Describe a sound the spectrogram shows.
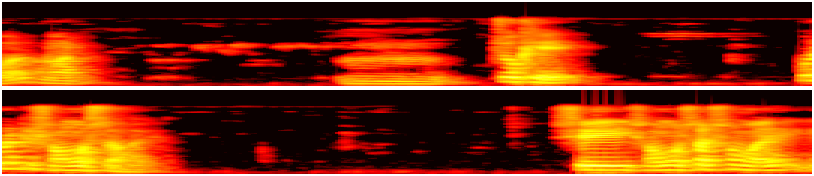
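A young man speaks calmly and close by, in short bursts with pauses.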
